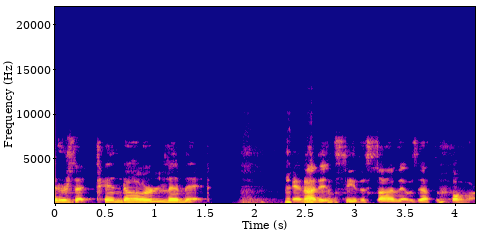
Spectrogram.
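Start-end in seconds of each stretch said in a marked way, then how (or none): 0.0-1.6 mock, shrill, loud screaming. Retelling what a bartender said at the bar: imitating someone screaming. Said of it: "she screams at me".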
